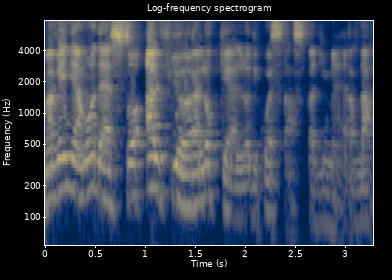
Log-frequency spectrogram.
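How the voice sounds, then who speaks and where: A man's voice ranges very widely in pitch, and the background stays quiet. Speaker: fantasy football YouTuber. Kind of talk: angry rant about a fantasy football auction, venting with swearing and sarcasm. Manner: fuming and indignant, sarcastic, stressing words with fury. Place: home room. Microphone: phone near.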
